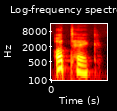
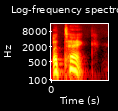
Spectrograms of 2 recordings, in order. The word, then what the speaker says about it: attack: 줄 수 있어요 마찬가지예요 attack attack 너무나도 어색하죠 그래서 우리는 앞에 슈아 발음기호가 있다는 것을 인지하고 attack attack 이렇게 발음을 해 주셔야 됩니다 세 번째이 단어 어떻게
